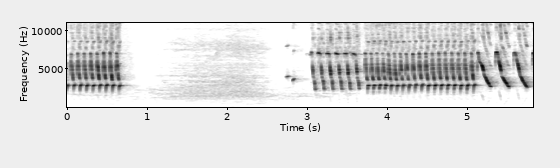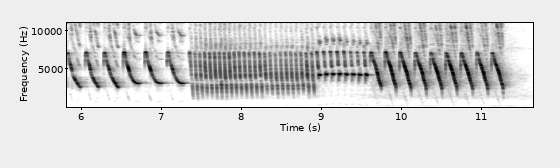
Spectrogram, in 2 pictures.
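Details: Long gacor canary song meant as a master for teaching other birds: a buzzy burst, a pause, then dense rattling trills, quick falling whistled sweeps, and repeated sharp chips, ending abruptly.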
